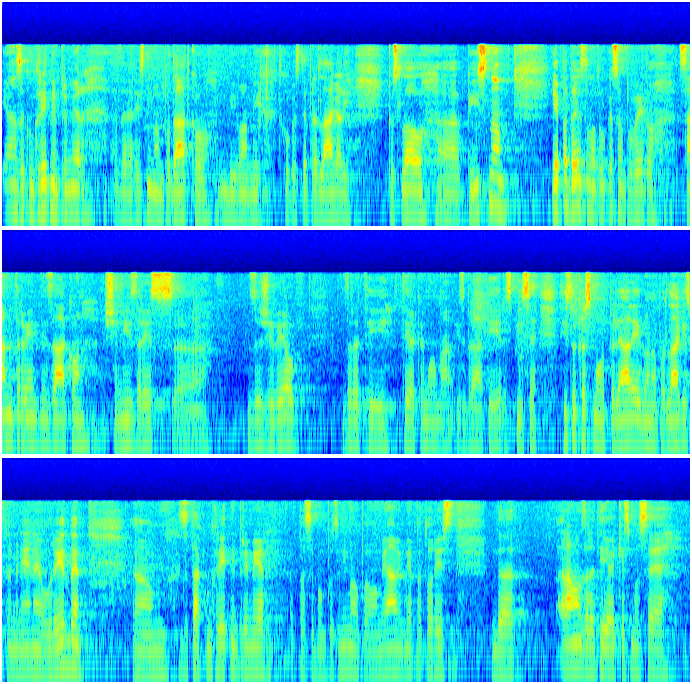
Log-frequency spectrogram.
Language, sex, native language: Slovenian, male, Slovenian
